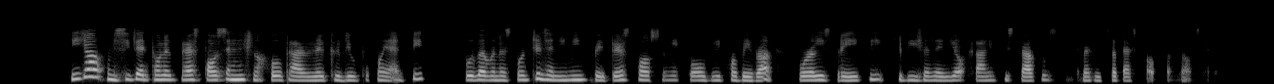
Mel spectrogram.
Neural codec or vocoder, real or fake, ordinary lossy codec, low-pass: codec, 16 kHz, 0.5 kbps, FreqCodec, larger model; fake; none; 5.4 kHz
